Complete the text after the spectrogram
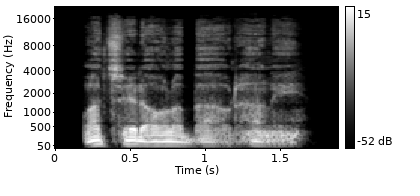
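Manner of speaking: spoken softly. Joshua stands over his wife's marker stone and asks her, softly. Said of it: "he asked softly".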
